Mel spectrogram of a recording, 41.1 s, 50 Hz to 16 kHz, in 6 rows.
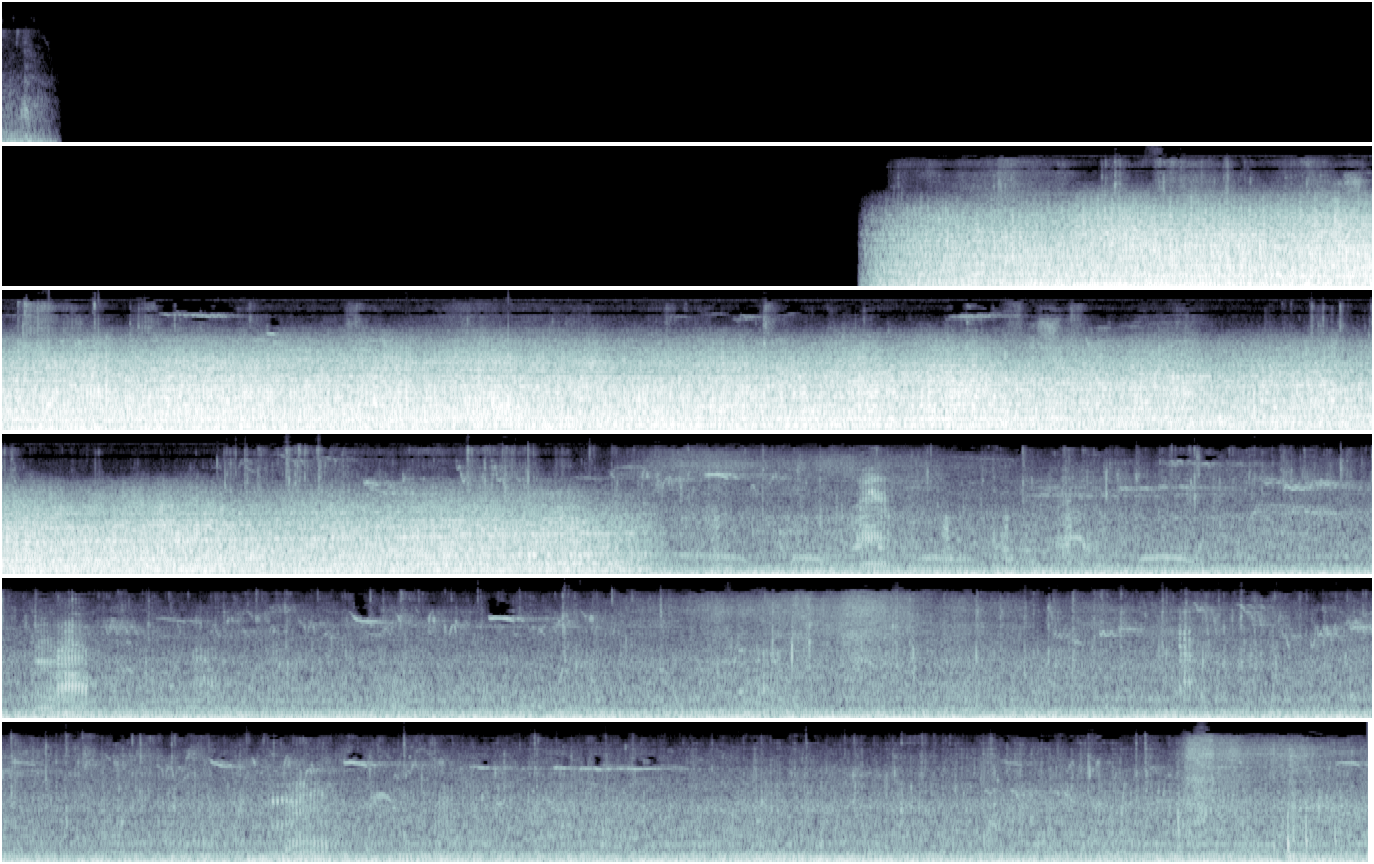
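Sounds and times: steady low rumble: 11.2s - 25.8s
helicopter flying overhead: 11.2s - 28.5s, 29.4s - 41.0s.

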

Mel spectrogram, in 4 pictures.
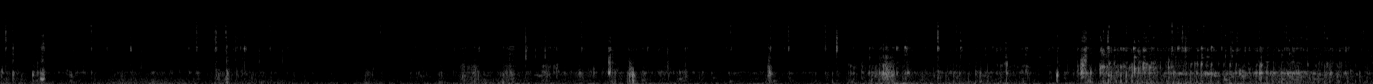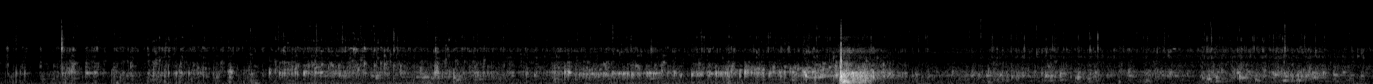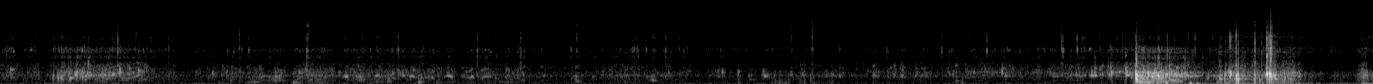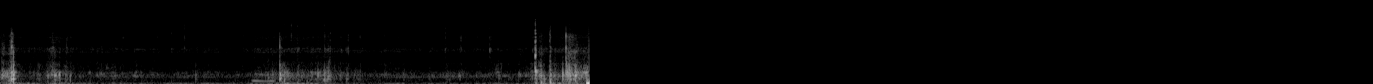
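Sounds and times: crackling clicks: 0.0s - 47.1s
muffled underwater movement: 0.0s - 47.1s.

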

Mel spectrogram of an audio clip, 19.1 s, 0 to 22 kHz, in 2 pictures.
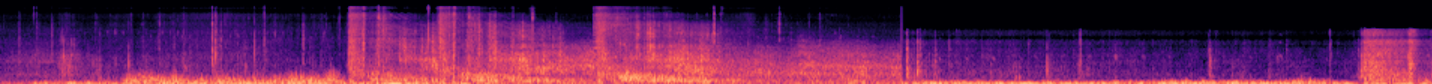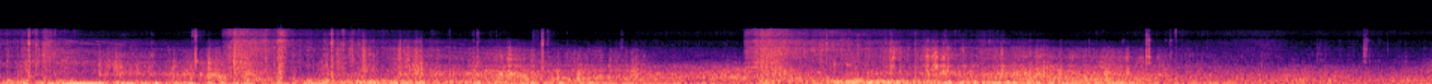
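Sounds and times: shotgun shots: 2.3s - 6.1s, 9.1s - 13.0s, 14.5s - 16.5s.

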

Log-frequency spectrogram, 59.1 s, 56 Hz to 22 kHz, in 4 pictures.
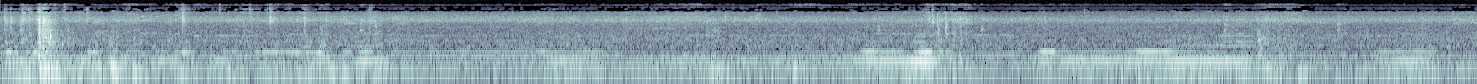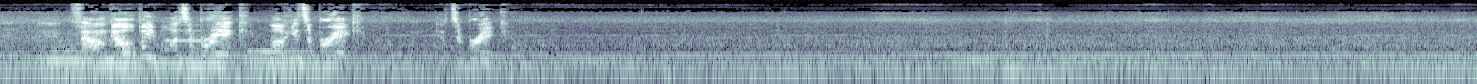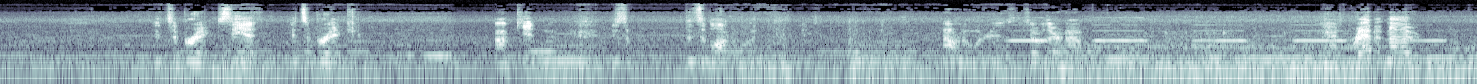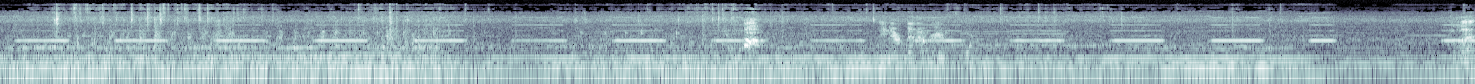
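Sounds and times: cab rattling: 0.0s - 23.0s, 24.2s - 59.0s
diesel engine running under load: 0.0s - 59.0s
hydraulic whine: 0.0s - 59.0s
backup alarm beeping: 15.2s - 18.3s, 37.9s - 57.8s, 58.7s - 59.0s.

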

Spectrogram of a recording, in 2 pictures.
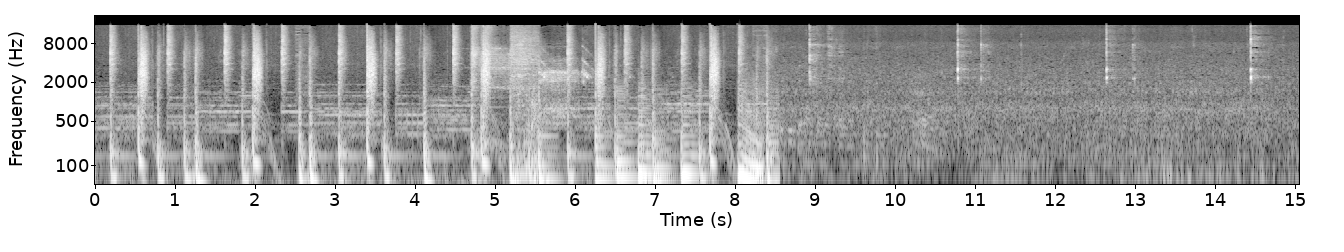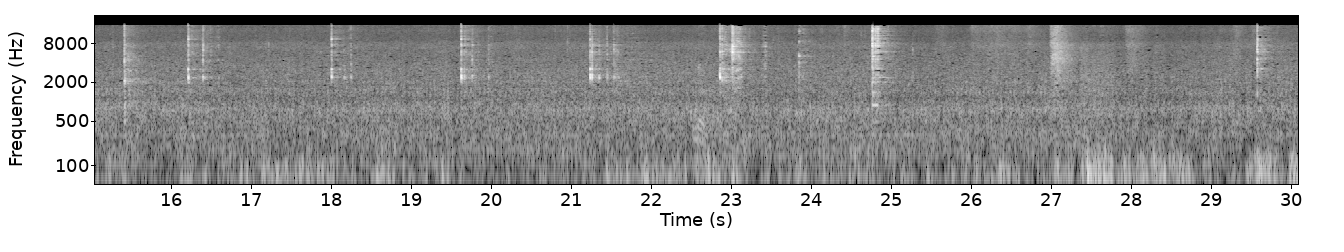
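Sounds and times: low steady rumble: 5.3s - 30.0s
spoons clinking on glass bowl: 16.2s - 16.6s, 22.8s - 23.4s, 24.7s - 25.1s.

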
